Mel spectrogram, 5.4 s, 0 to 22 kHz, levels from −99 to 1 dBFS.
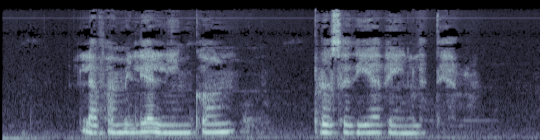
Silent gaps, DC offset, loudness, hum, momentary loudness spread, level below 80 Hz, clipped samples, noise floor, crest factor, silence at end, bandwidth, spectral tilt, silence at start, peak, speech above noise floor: none; under 0.1%; -22 LUFS; none; 13 LU; -52 dBFS; under 0.1%; -52 dBFS; 22 dB; 0.65 s; 16.5 kHz; -2.5 dB/octave; 0.05 s; -2 dBFS; 30 dB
